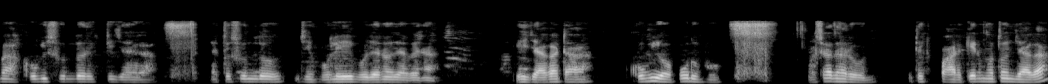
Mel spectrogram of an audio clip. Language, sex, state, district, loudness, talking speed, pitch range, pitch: Bengali, male, West Bengal, North 24 Parganas, -19 LUFS, 125 wpm, 115-135 Hz, 125 Hz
